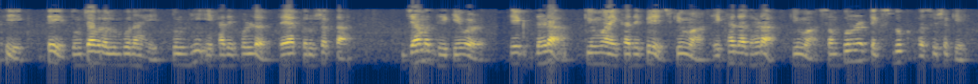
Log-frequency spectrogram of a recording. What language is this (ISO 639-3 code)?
mar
